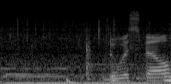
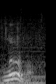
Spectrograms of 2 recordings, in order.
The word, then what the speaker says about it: Louisville: if you're from out of state you might pronounce it as um lewisville louisville or louis louisville is the other one louisville and if you're local it's louisville louisville yeah all these pronunciations are correct but the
